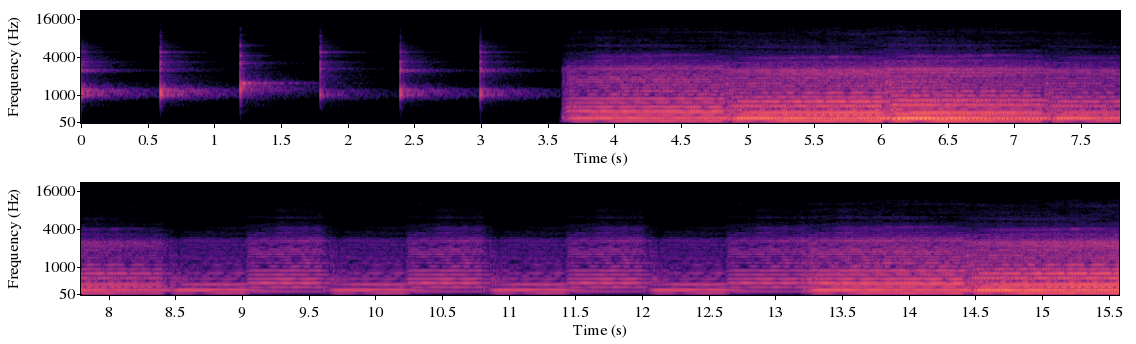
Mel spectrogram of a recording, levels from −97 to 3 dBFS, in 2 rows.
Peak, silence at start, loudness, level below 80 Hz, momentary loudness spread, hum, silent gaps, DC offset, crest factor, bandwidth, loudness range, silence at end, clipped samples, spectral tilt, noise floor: -16 dBFS; 0 s; -34 LUFS; -74 dBFS; 19 LU; none; none; under 0.1%; 18 dB; 6.6 kHz; 14 LU; 0 s; under 0.1%; -8.5 dB/octave; -69 dBFS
